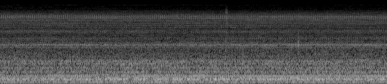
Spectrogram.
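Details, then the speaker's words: Rivacold refrigeration compressor after new start and run capacitors (was a lazy starter; relay contacts had stuck on, external relay fitted): steady, even hum with fan rush, loading up, no stumbling or clicking; starts and runs normally. "you can hear the compressor loading up now it's working a bit harder okay it starts it starts a lot better now"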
